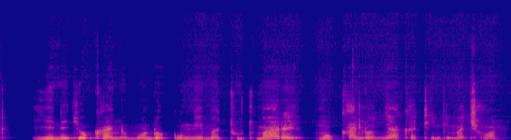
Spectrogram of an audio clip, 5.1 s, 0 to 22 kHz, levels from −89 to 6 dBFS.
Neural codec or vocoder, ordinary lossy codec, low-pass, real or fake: vocoder, 44.1 kHz, 128 mel bands, Pupu-Vocoder; none; none; fake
